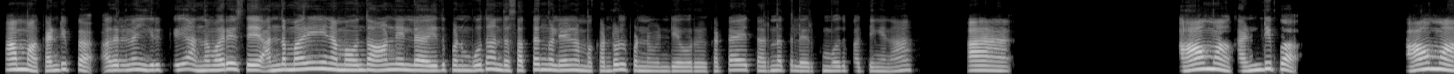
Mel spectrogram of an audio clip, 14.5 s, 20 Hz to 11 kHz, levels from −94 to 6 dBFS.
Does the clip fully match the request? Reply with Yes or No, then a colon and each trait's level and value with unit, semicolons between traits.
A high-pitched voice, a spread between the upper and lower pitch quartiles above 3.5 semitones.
No: high, 220 Hz; average, 3.2 semitones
